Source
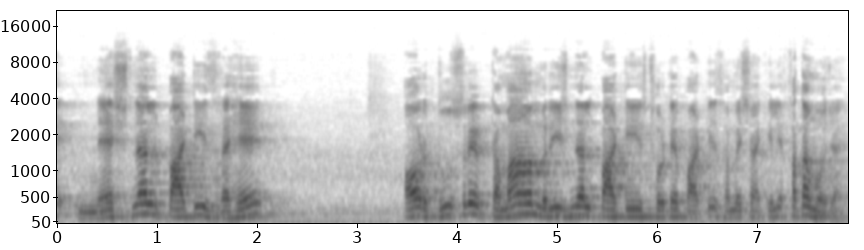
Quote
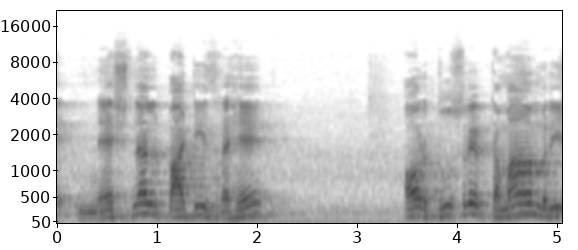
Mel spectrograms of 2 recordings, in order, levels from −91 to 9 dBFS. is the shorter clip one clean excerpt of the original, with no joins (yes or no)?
yes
